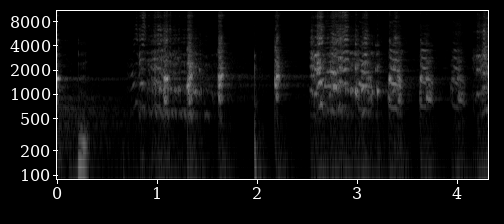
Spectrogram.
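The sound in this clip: A person imitates a turkey gobble: many rapid, warbling, throaty bursts, some short and some drawn out, delivered loudly with brief pauses between them and no other voices.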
